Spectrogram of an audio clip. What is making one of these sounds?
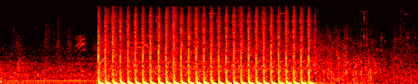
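A rifle fires a rapid automatic burst.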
